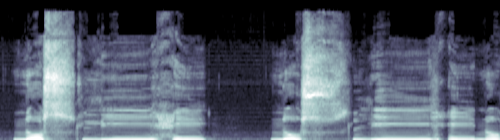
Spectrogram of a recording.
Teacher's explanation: صاد موٹا ہے لیکن کلیئر اس کی آواز آ رہی ہے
